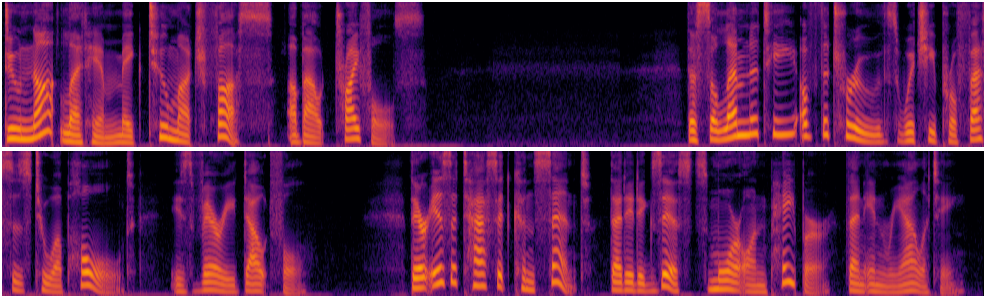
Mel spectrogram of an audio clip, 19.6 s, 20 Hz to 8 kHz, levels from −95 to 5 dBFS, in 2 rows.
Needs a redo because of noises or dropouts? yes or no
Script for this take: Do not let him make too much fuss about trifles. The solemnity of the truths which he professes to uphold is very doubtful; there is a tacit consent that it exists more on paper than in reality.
no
